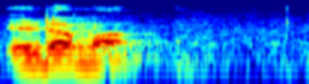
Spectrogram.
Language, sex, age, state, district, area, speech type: Telugu, male, 45-60, Telangana, Mancherial, rural, read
